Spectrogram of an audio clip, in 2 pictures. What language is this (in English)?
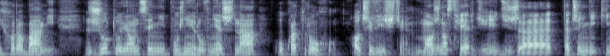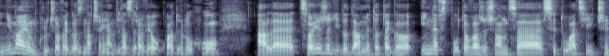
Polish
